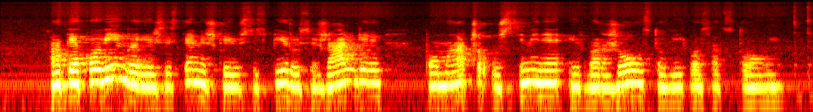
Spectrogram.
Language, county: Lithuanian, Klaipėda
